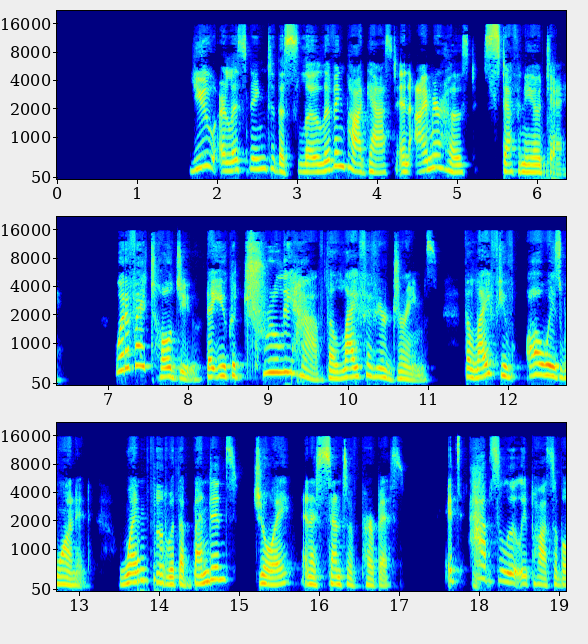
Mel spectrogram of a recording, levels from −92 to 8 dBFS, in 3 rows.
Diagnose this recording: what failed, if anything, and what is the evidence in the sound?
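The network path failed with repeated packet loss (robotic sound) in two stretches: 6.05 to 6.34 s, and 13.71 to 14.06 s, between "life you've always wanted" and "with abundance joy and". Packets kept arriving too late or not at all. The receiver patched each hole, the longest about 24 ms, by extending the previous sound. Roughly half of each stretch is synthetic, so the speech turns choppy, with fragments missing.

Short concealed packet loss appears as two back-to-back events at 9.18 to 9.21 s and 9.21 to 9.25 s, between "you that you could" and "have the life of". This is also a network fault. About 20 ms of audio went missing in each event, and the decoder bridged the hole by continuing the preceding pitch or noise before blending back into the real signal. The result is a brief smear or wobble at that join.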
